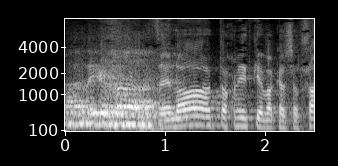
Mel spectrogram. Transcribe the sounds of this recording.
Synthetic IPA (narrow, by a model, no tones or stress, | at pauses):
aneɡaχazelot̪oχnit̪kevakaʃat̪χa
